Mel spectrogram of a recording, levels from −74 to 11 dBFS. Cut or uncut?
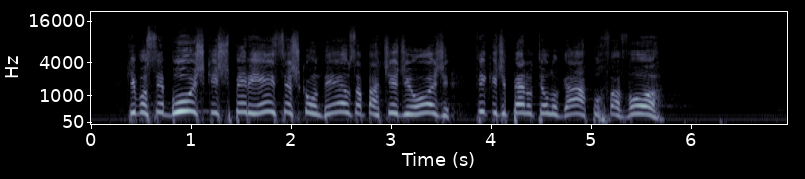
uncut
